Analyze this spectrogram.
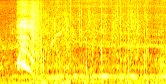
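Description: Electricity crackles and buzzes.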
